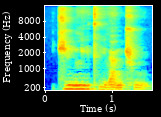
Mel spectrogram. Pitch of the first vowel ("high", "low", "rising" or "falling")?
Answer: high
